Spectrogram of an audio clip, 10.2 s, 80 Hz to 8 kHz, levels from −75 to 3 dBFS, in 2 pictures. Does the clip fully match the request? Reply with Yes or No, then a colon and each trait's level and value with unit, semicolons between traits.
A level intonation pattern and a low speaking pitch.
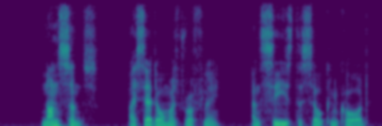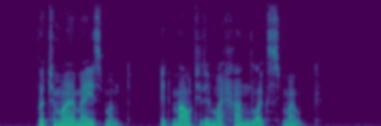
Yes: narrow, 2.3 semitones; low, 115 Hz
